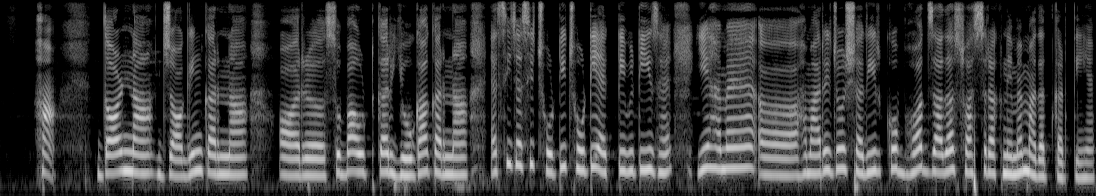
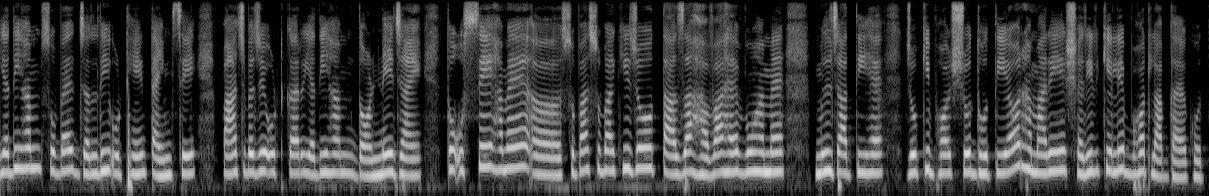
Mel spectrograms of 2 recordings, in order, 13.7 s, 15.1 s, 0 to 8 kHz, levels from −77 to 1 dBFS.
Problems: constant background noise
